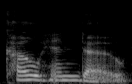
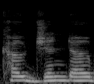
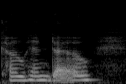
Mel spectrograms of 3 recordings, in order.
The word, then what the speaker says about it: Koh Gen Do: because of my dry skin and this is cendo it sounds like Co jendo but it's pronounced cendo it's a Japanese line that's actually made in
